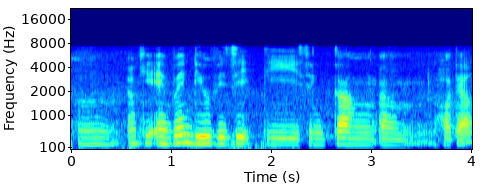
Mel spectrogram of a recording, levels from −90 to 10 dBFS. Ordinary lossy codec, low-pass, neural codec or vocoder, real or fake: none; 7.2 kHz; vocoder, 44.1 kHz, 128 mel bands every 256 samples, BigVGAN v2; fake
